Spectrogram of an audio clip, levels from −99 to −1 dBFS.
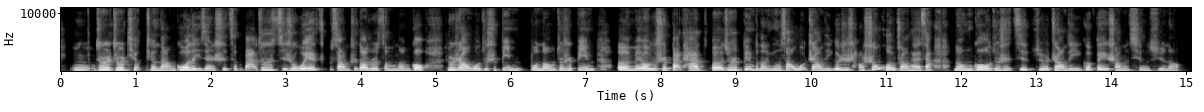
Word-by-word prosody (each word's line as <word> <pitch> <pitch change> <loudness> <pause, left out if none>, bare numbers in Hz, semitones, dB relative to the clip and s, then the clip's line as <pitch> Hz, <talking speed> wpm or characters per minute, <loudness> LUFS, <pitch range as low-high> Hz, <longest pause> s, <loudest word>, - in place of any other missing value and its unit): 嗯， 210 -3 -3
就 315 - +3
是 295 - +4
就 320 +2 +1
是 300 - +4
挺 295 -3 -6
挺 240 -2 -3
难 195 -2 -2
过 355 +5 +8
的 255 - +5
一 215 - -5
件 205 -2 -2
事 220 - -6
情 210 - -10
吧。 - - -4
就 310 +1 -1
是 300 - 0
其 300 -7 -6
实 290 - -1
我 265 -2 +5
也 270 - +5
是， 420 - -26
想 220 - -1
知 230 - -11
道， 240 -1 +5
就 250 - -1
是 255 - -1
怎 215 -3 -7
么 190 - -6
能 195 +1 -6
够， 255 +2 +5 0.3
就 305 - +1
是 290 - +3
让 305 -2 +3
我 220 - +1
就 235 - -6
是 255 - -11
并 280 -6 -6
不 245 0 -2
能 205 -4 -1
就 270 - -3
是 255 0 -3
并 275 -5 -5 0.3
呃， 215 -1 +6
没 195 -1 -1
有 240 +3 +6
就 230 - -1
是 260 +2 0
把 260 - +1
它， 220 -1 -2
呃， 215 -1 +6
就 285 +7 -1
是 325 - +1
并 370 +4 -1
不 290 - -3
能 225 -4 -2
影 195 +4 -3
响 285 0 0
我 - - -1
这 265 - -3
样 245 -2 -1
的 215 - -5
一 210 - -7
个 225 +2 +6
日 290 +3 -2
常 190 -9 -8
生 380 - -1
活 - - +3
的 - - 0
状 210 +1 -2
态 215 -3 0
下， 220 0 -3 0.3
能 220 +3 0
够 345 -6 +6
就 270 +2 -4
是 270 -2 -6
解 380 +10 -1
决 375 +1 -2
这 320 - +1
样 280 -3 +1
的 235 - -3
一 210 -2 -5
个 225 +3 0
悲 220 -1 +1
伤 225 -1 -5
的 220 - -6
情 210 -4 -10
绪 215 0 -9
呢？ 190 -1 -8
235 Hz, 355 characters per minute, -20 LUFS, 215-290 Hz, 0.3 s, 过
